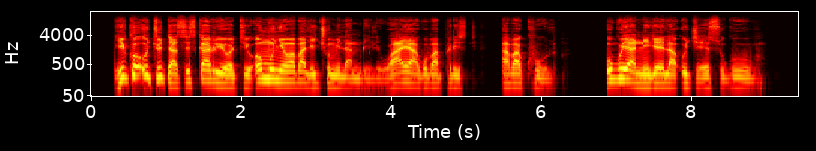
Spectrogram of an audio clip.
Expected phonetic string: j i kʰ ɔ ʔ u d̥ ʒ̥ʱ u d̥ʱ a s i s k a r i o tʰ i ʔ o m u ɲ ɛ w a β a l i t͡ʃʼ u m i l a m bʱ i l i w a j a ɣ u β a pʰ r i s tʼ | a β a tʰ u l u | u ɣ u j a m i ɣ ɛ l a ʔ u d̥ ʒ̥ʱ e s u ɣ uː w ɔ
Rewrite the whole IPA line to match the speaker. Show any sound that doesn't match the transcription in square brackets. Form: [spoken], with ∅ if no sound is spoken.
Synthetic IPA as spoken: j i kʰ ɔ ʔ u d̥ ʒ̥ʱ u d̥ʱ a s i s k a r i o tʰ i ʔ o m u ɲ ɛ w a β a l i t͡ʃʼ u m i l a m bʱ i l i w a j a ɣ u β a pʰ r i s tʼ | a β a [kʰ] u l u | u ɣ u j a [n] i ɣ ɛ l a ʔ u d̥ ʒ̥ʱ e s u ɣ uː [β] ɔ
